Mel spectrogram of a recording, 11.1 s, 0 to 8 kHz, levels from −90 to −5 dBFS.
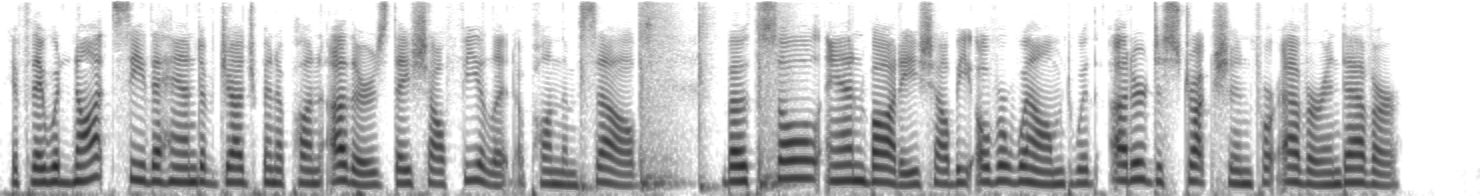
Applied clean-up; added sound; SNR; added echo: none; Bass drum / Snare drum; 14 dB; none.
